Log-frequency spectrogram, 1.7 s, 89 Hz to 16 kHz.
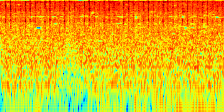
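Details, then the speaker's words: Car at 114,000 km, front: low rough knocking rumble at idle from the radiator fan motor, which vibrates and wobbles badly; worn radiator fan motor, due for replacement around 100,000 km, risking engine overheating. "nah sumber suaranya dari sini bosku dan ini disebabkan ban motor radiator goyang lalu menimbulkan bunyi yang tadi"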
